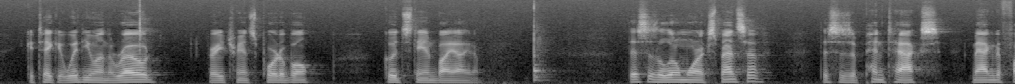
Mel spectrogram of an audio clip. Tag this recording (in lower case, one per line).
speech
tools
